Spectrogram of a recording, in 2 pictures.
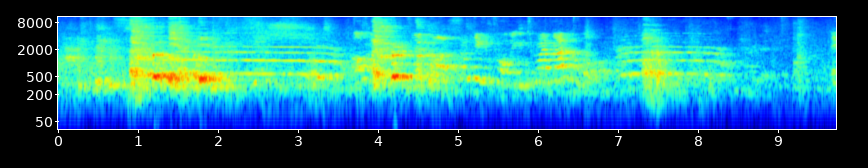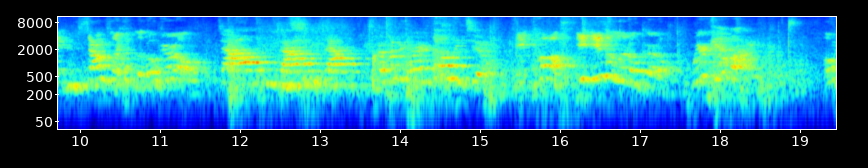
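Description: A young child sings on a stage in a large hall.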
